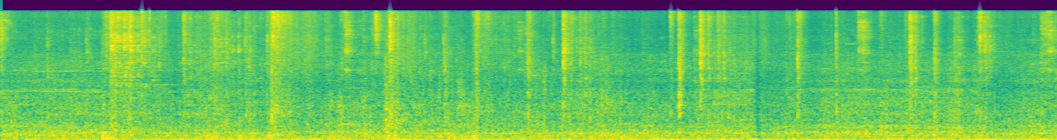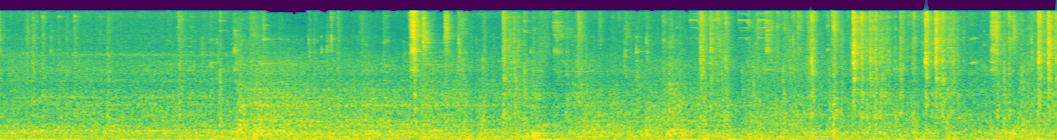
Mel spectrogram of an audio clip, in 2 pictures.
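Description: Steel clanks and knocks sharply now and then.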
